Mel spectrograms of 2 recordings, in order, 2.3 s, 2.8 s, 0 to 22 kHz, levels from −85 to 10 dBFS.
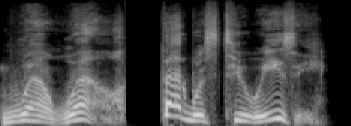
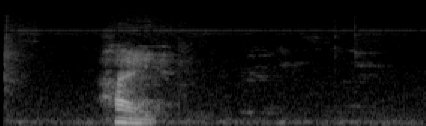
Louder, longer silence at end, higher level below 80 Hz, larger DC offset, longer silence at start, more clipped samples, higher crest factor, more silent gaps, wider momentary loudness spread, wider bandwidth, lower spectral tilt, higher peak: first, -14 LUFS vs -30 LUFS; second, 0.2 s vs 0.95 s; first, -54 dBFS vs -66 dBFS; neither; about the same, 0 s vs 0.05 s; neither; second, 14 dB vs 26 dB; first, 0.98-1.07 s vs none; second, 12 LU vs 28 LU; first, 20 kHz vs 15 kHz; about the same, -5 dB/octave vs -6 dB/octave; first, 0 dBFS vs -12 dBFS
